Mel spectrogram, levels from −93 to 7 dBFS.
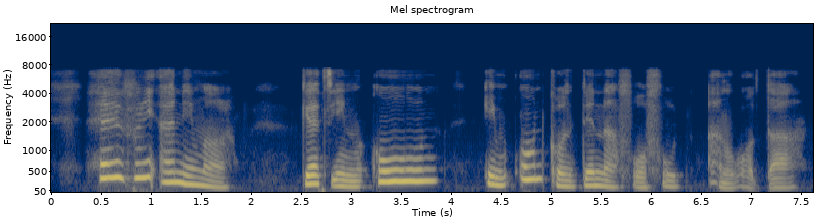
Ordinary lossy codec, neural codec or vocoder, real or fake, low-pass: none; codec, 16 kHz, 4 kbps, X-Codec, HuBERT features, trained on LibriSpeech; fake; 7.2 kHz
